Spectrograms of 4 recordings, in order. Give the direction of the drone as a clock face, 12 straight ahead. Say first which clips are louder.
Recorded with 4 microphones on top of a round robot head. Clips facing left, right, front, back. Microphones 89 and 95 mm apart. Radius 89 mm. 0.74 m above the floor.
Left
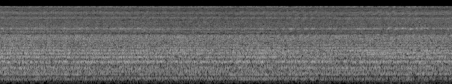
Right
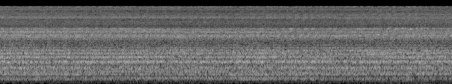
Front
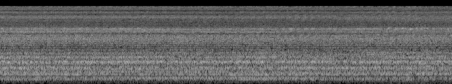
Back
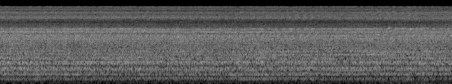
Right 2 dB, front 5 dB; 1 o'clock.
